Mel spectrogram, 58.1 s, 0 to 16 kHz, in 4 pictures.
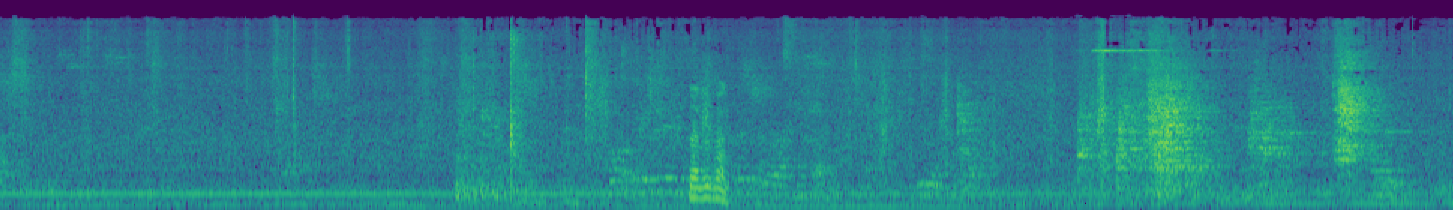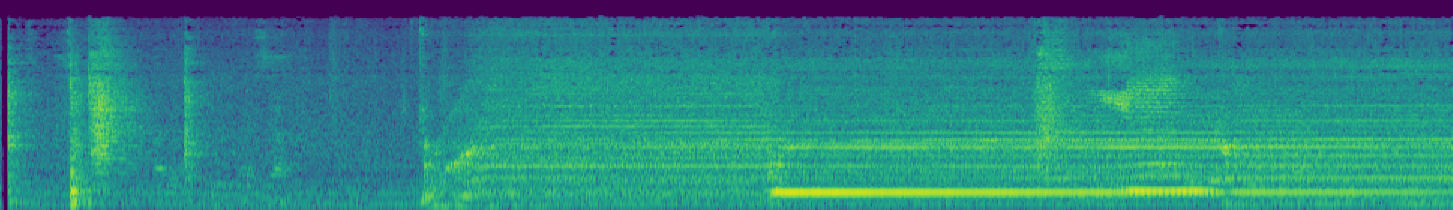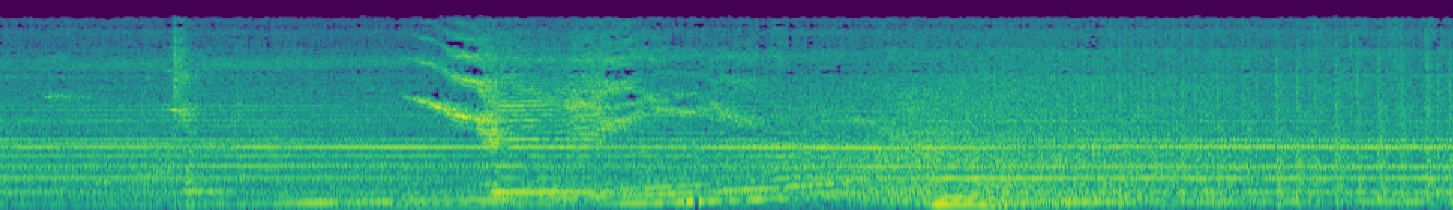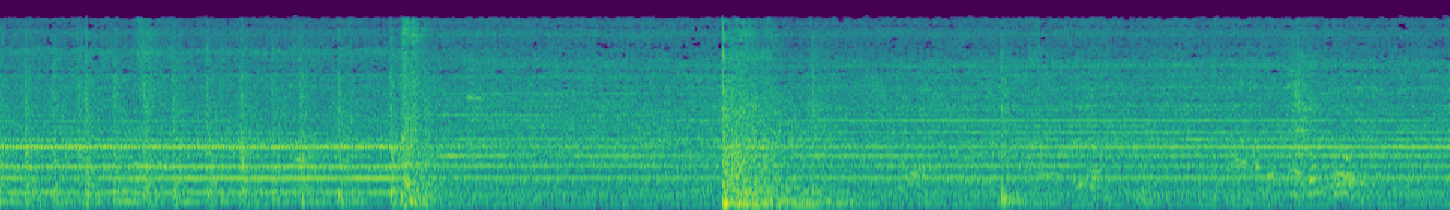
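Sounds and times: hydraulic power unit humming: 0.0s - 58.0s.

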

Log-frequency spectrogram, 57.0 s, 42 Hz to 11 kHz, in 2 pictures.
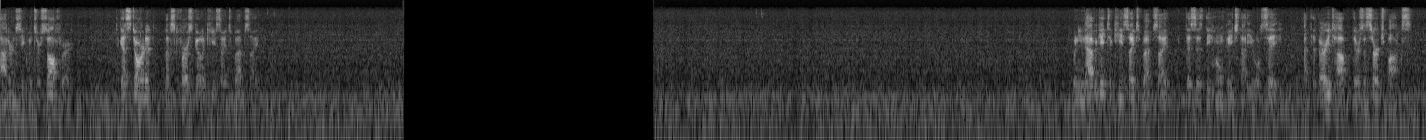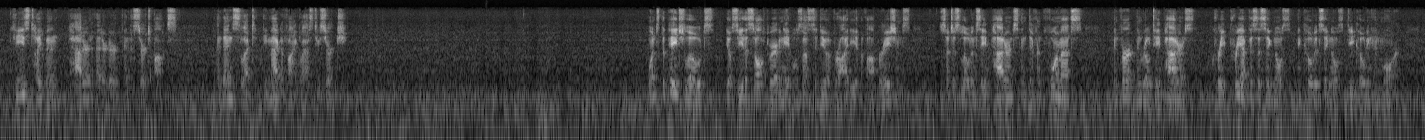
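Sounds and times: low rumble of background noise: 0.0s - 8.1s, 13.1s - 57.0s.

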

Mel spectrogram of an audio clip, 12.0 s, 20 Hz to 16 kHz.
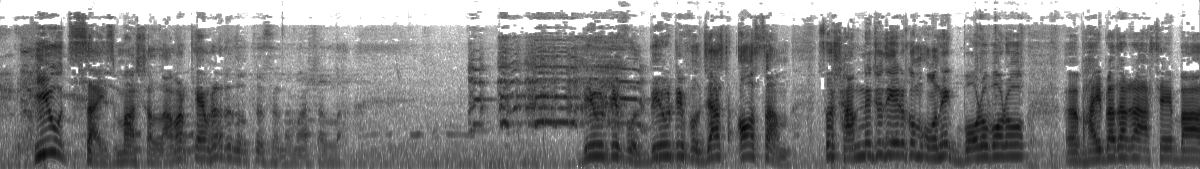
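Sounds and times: rooster crowing: 4.7s - 6.8s.

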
